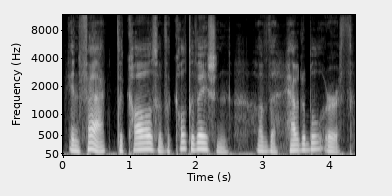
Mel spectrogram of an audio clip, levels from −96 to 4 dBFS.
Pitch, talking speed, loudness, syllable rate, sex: 125 Hz, 150 wpm, -18 LUFS, 4.7 syllables/s, male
